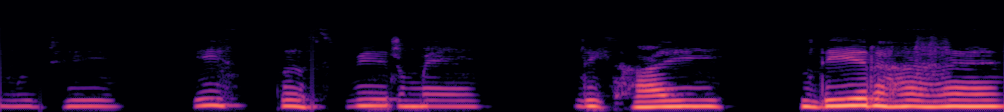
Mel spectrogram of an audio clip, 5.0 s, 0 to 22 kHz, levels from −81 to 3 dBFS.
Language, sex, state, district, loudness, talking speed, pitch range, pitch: Hindi, female, Chhattisgarh, Balrampur, -22 LUFS, 95 wpm, 210-225 Hz, 215 Hz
